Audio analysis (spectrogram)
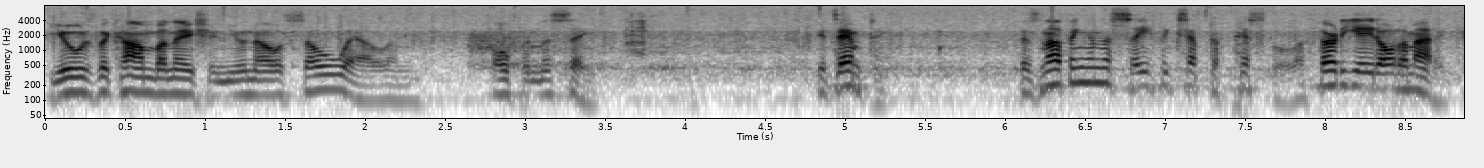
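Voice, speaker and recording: A man playing an ominous, all-knowing suspense narrator, telling the tale deliberately to the guilty character in 1950s radio style. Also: mid-range voice, big pitch swings. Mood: hushed suspense. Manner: hushed, deliberate, dramatic second-person telling. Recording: muffled noisy vintage radio, rain behind.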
